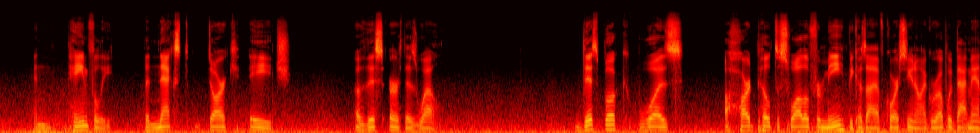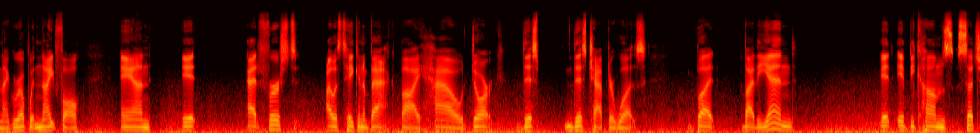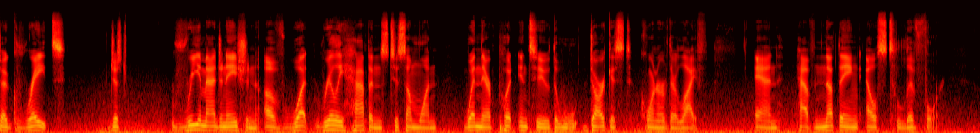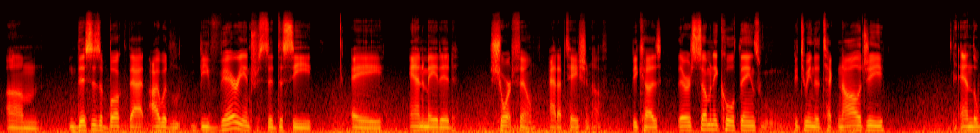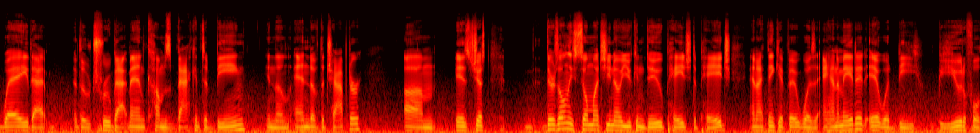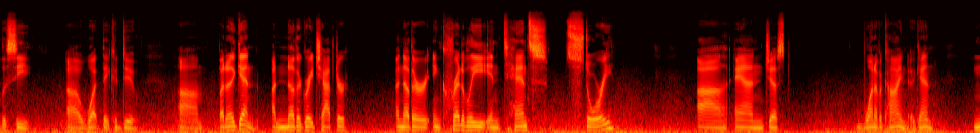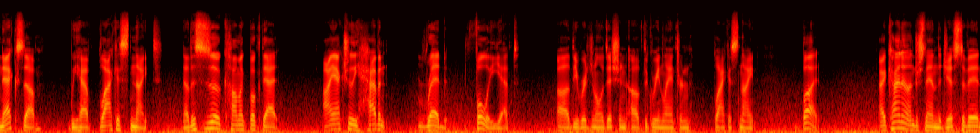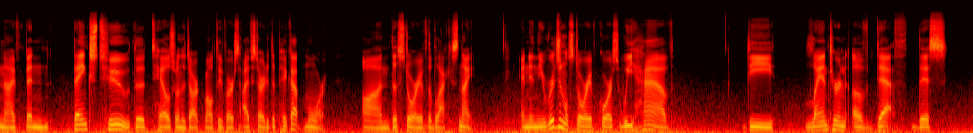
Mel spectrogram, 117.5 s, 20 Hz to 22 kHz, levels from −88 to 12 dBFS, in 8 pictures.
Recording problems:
low rumble; faint; throughout; 25 dB below the speech

